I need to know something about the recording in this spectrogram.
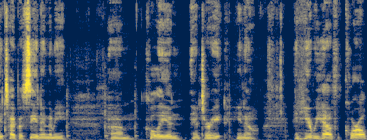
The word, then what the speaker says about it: coelenterate: have that, basically have that, what's called the coelenterates, hollow intestines.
